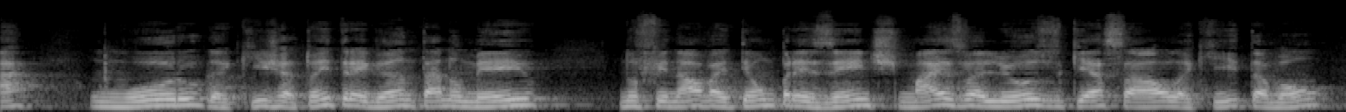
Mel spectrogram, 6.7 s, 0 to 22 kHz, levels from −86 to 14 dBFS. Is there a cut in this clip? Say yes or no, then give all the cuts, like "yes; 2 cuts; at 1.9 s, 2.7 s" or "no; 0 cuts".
yes; 1 cut; at 1.0 s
